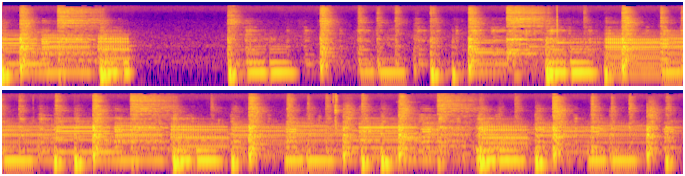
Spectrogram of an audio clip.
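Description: A DJ deck is playing back a track with guitar, bass and drums, driven by a timecode turntable. The music cuts out for under a second about a second in, then starts again with the same steady bass rhythm.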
